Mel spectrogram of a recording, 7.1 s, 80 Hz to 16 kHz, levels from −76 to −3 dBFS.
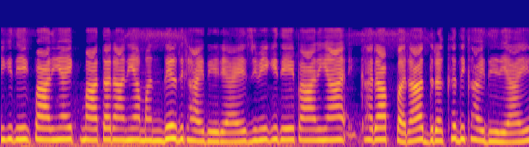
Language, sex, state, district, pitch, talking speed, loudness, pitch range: Punjabi, female, Delhi, New Delhi, 270 Hz, 245 wpm, -14 LUFS, 250-280 Hz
